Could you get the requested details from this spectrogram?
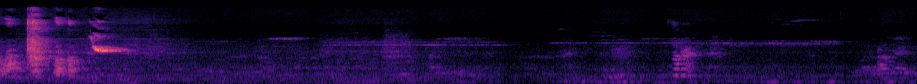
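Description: A common myna opens with loud, harsh squawks and a sharp high whistle, then gives quieter speech-like chatter in scattered bursts over low background noise.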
